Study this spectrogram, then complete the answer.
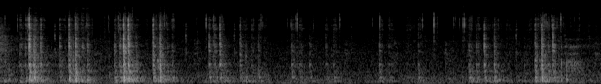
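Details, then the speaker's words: Bicycle after crank ball bearing replacement, crank turned slowly: scraping clicks about once a second, uneven, louder at one spot per turn as the chainring touches the frame metal; chainring rubbing on frame. "this Cog wheel is touching this metal okay and to solve that problem let's invent something"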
